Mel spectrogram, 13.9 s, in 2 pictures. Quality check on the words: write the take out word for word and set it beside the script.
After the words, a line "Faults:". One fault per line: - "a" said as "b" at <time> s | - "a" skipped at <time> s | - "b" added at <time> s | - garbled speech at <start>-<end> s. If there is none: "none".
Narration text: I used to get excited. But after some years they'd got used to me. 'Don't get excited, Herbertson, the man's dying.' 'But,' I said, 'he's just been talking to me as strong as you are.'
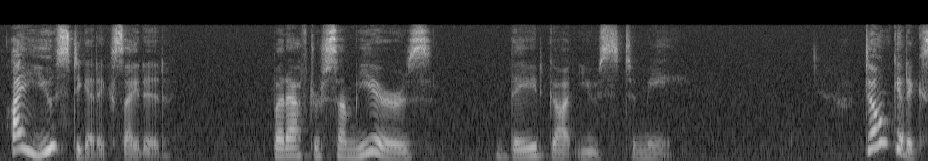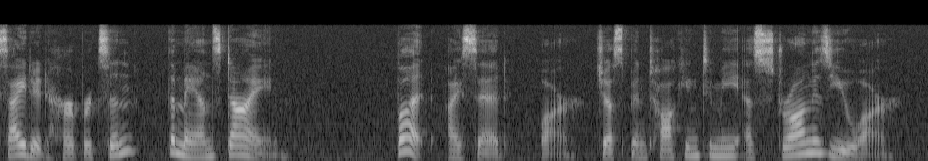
I used to get excited. But after some years they'd got used to me. 'Don't get excited, Herbertson, the man's dying.' 'But,' I said, 'are just been talking to me as strong as you are.'
Faults:
- "he's" said as "are" at 11.0 s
